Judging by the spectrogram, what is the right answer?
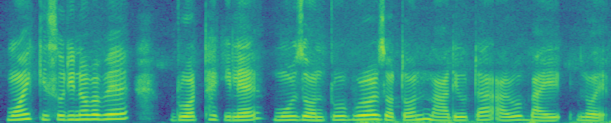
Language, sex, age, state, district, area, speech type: Assamese, female, 18-30, Assam, Dhemaji, rural, spontaneous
